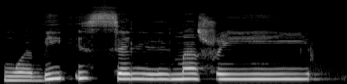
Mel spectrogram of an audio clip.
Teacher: سین کو سیٹی کی آواز سے ادا کرنا ہے، صاد حروف مستعلیہ میں سے ہے، حروف مستعلیہ میں سے ہونے کی وجہ سے صاد کو موٹا پڑھا جاتا ہے۔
